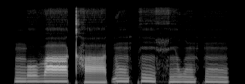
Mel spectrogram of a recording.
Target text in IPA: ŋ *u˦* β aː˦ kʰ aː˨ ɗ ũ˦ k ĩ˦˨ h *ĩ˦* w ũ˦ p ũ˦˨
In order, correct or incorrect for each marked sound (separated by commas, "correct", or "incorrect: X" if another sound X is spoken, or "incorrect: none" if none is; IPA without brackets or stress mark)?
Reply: incorrect: o˦, correct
